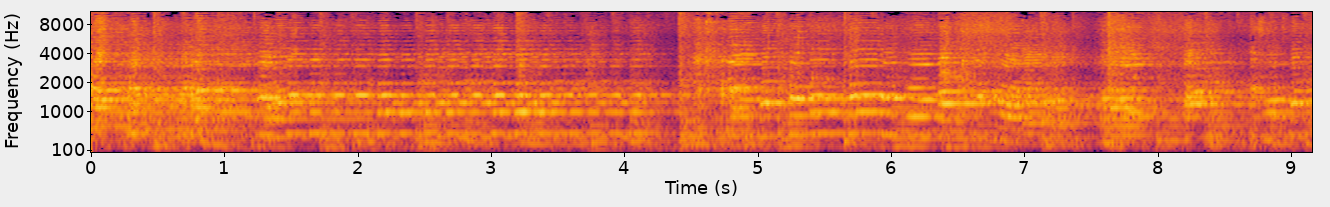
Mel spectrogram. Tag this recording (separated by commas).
playing harmonica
